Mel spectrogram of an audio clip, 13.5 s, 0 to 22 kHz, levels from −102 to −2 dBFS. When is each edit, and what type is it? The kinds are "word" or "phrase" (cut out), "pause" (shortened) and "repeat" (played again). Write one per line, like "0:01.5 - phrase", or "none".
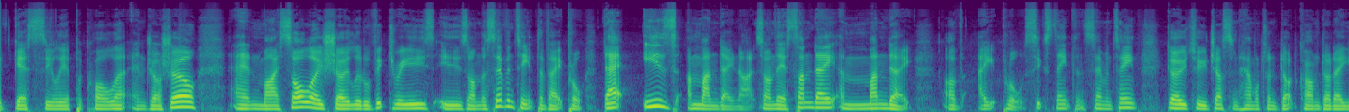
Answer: none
